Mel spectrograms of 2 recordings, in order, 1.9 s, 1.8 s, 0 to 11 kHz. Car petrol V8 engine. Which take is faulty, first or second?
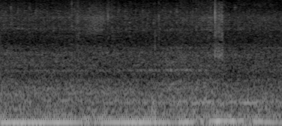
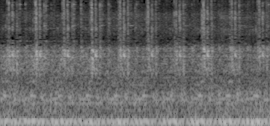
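second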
